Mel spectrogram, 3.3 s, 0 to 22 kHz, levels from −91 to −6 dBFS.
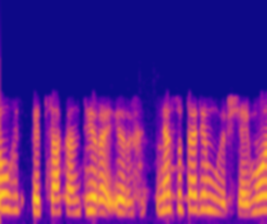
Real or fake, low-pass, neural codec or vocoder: real; 7.2 kHz; none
